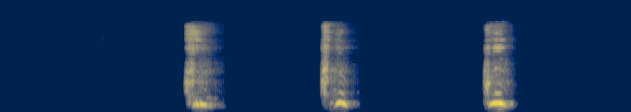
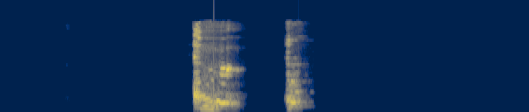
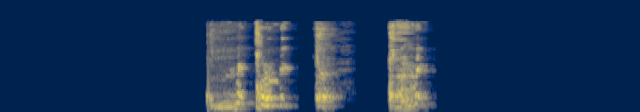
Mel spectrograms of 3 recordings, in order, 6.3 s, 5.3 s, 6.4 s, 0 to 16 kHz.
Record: exhalation_length: 6.3 s
exhalation_amplitude: 21446
exhalation_signal_mean_std_ratio: 0.25
cough_length: 5.3 s
cough_amplitude: 28487
cough_signal_mean_std_ratio: 0.24
three_cough_length: 6.4 s
three_cough_amplitude: 31380
three_cough_signal_mean_std_ratio: 0.31
survey_phase: beta (2021-08-13 to 2022-03-07)
age: 45-64
gender: Female
wearing_mask: 'No'
symptom_cough_any: true
symptom_sore_throat: true
symptom_fatigue: true
symptom_headache: true
symptom_change_to_sense_of_smell_or_taste: true
symptom_loss_of_taste: true
symptom_onset: 3 days
smoker_status: Never smoked
respiratory_condition_asthma: false
respiratory_condition_other: false
recruitment_source: Test and Trace
submission_delay: 2 days
covid_test_result: Positive
covid_test_method: RT-qPCR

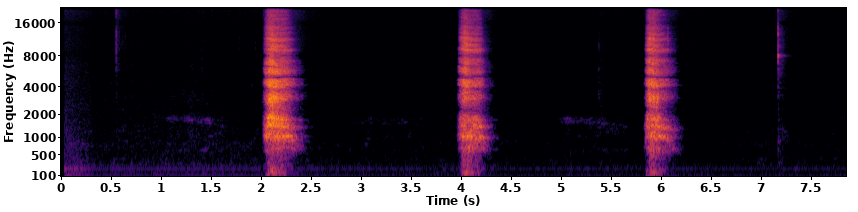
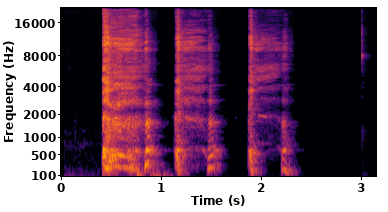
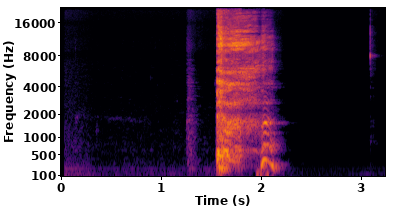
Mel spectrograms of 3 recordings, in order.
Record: exhalation_length: 7.9 s
exhalation_amplitude: 32766
exhalation_signal_mean_std_ratio: 0.22
three_cough_length: 3.2 s
three_cough_amplitude: 32768
three_cough_signal_mean_std_ratio: 0.39
cough_length: 3.2 s
cough_amplitude: 32768
cough_signal_mean_std_ratio: 0.31
survey_phase: beta (2021-08-13 to 2022-03-07)
age: 65+
gender: Female
wearing_mask: 'No'
symptom_none: true
symptom_onset: 3 days
smoker_status: Never smoked
respiratory_condition_asthma: false
respiratory_condition_other: false
recruitment_source: REACT
submission_delay: 2 days
covid_test_result: Negative
covid_test_method: RT-qPCR
influenza_a_test_result: Negative
influenza_b_test_result: Negative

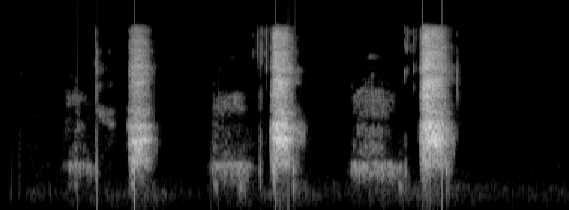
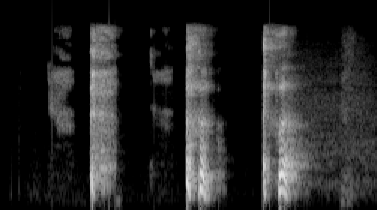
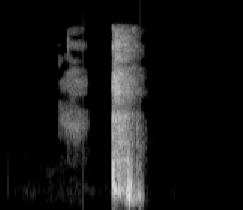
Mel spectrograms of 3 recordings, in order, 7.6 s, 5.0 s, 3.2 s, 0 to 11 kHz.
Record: exhalation_length: 7.6 s
exhalation_amplitude: 29127
exhalation_signal_mean_std_ratio: 0.28
three_cough_length: 5.0 s
three_cough_amplitude: 28312
three_cough_signal_mean_std_ratio: 0.29
cough_length: 3.2 s
cough_amplitude: 29914
cough_signal_mean_std_ratio: 0.24
survey_phase: beta (2021-08-13 to 2022-03-07)
age: 18-44
gender: Female
wearing_mask: 'No'
symptom_none: true
smoker_status: Ex-smoker
respiratory_condition_asthma: false
respiratory_condition_other: false
recruitment_source: Test and Trace
submission_delay: 2 days
covid_test_result: Negative
covid_test_method: RT-qPCR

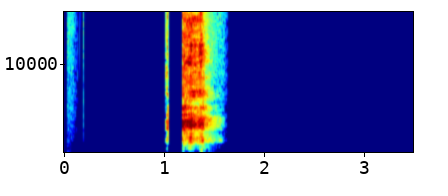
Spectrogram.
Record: cough_length: 3.5 s
cough_amplitude: 229
cough_signal_mean_std_ratio: 0.21
survey_phase: beta (2021-08-13 to 2022-03-07)
age: 45-64
gender: Female
wearing_mask: 'No'
symptom_none: true
smoker_status: Never smoked
respiratory_condition_asthma: false
respiratory_condition_other: false
recruitment_source: REACT
submission_delay: 4 days
covid_test_result: Negative
covid_test_method: RT-qPCR
influenza_a_test_result: Negative
influenza_b_test_result: Negative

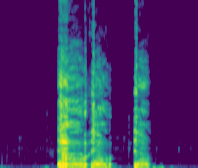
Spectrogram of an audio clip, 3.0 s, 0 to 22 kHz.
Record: cough_length: 3.0 s
cough_amplitude: 8804
cough_signal_mean_std_ratio: 0.5
survey_phase: alpha (2021-03-01 to 2021-08-12)
age: 45-64
gender: Female
wearing_mask: 'No'
symptom_cough_any: true
symptom_change_to_sense_of_smell_or_taste: true
symptom_onset: 3 days
smoker_status: Never smoked
respiratory_condition_asthma: false
respiratory_condition_other: false
recruitment_source: Test and Trace
submission_delay: 1 day
covid_test_result: Positive
covid_test_method: RT-qPCR
covid_ct_value: 23.8
covid_ct_gene: ORF1ab gene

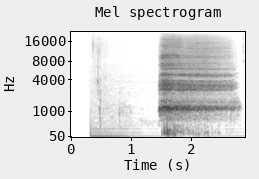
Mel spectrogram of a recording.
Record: exhalation_length: 2.9 s
exhalation_amplitude: 28304
exhalation_signal_mean_std_ratio: 0.57
survey_phase: beta (2021-08-13 to 2022-03-07)
age: 45-64
gender: Female
wearing_mask: 'No'
symptom_sore_throat: true
symptom_onset: 2 days
smoker_status: Never smoked
respiratory_condition_asthma: false
respiratory_condition_other: false
recruitment_source: Test and Trace
submission_delay: 1 day
covid_test_result: Negative
covid_test_method: ePCR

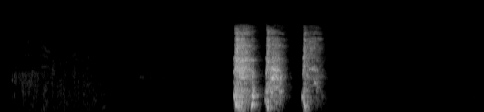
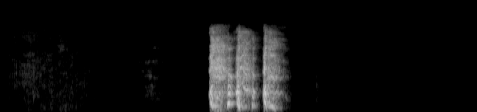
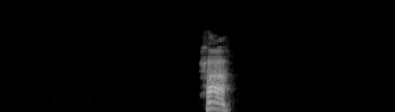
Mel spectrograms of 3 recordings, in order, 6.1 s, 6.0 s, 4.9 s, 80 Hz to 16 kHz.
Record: three_cough_length: 6.1 s
three_cough_amplitude: 15834
three_cough_signal_mean_std_ratio: 0.24
cough_length: 6.0 s
cough_amplitude: 26453
cough_signal_mean_std_ratio: 0.25
exhalation_length: 4.9 s
exhalation_amplitude: 11244
exhalation_signal_mean_std_ratio: 0.17
survey_phase: beta (2021-08-13 to 2022-03-07)
age: 45-64
gender: Male
wearing_mask: 'No'
symptom_cough_any: true
smoker_status: Never smoked
respiratory_condition_asthma: false
respiratory_condition_other: false
recruitment_source: REACT
submission_delay: 6 days
covid_test_result: Negative
covid_test_method: RT-qPCR
influenza_a_test_result: Negative
influenza_b_test_result: Negative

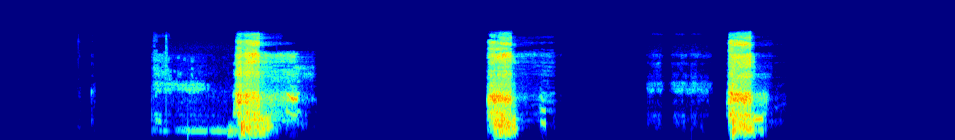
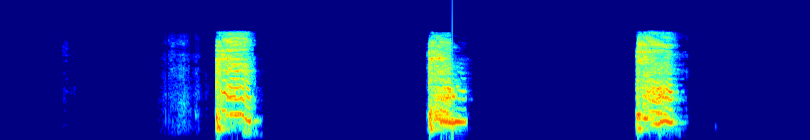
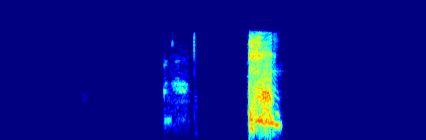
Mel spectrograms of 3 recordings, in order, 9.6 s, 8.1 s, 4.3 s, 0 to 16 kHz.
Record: exhalation_length: 9.6 s
exhalation_amplitude: 30965
exhalation_signal_mean_std_ratio: 0.27
three_cough_length: 8.1 s
three_cough_amplitude: 31245
three_cough_signal_mean_std_ratio: 0.31
cough_length: 4.3 s
cough_amplitude: 29609
cough_signal_mean_std_ratio: 0.21
survey_phase: beta (2021-08-13 to 2022-03-07)
age: 45-64
gender: Male
wearing_mask: 'No'
symptom_headache: true
symptom_onset: 12 days
smoker_status: Ex-smoker
respiratory_condition_asthma: false
respiratory_condition_other: false
recruitment_source: REACT
submission_delay: 3 days
covid_test_result: Negative
covid_test_method: RT-qPCR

